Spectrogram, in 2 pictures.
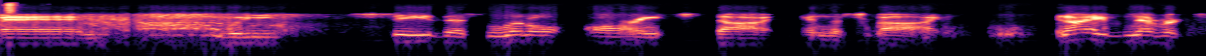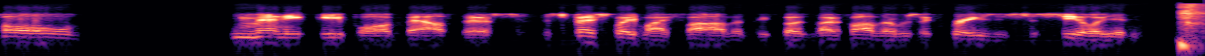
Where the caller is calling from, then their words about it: Salisbury, Maryland, United States; I'm calling from Salisbury, Maryland.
